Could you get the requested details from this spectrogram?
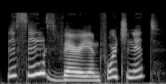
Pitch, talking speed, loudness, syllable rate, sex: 295 Hz, 145 wpm, -15 LUFS, 7.1 syllables/s, female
